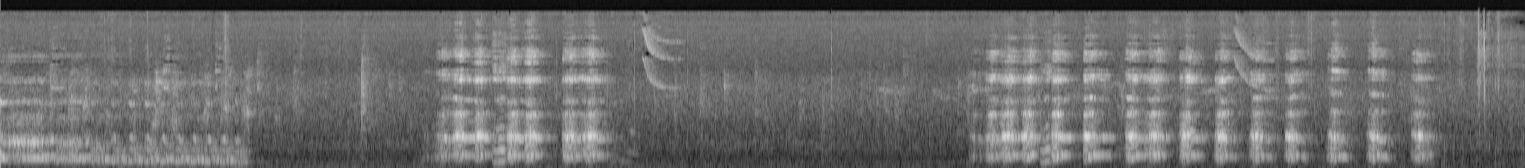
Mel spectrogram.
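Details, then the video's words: Wild howler monkeys calling back to a human "speaking" to them from the trees above a pool and tennis court in Playaverde, Costa Rica. Two bouts of deep, throbbing roars are heard, the second a long run of rhythmic pulses after a quieter pause. "Talking with Howler Monkeys"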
